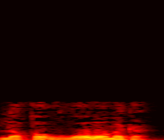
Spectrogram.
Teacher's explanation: قرأ ورش كلمتي لقد ظلمك بإدغام الدال في الظاء، فتصير لقد ظلمك مع تغليظ اللام لوقوعها بعد الظاء المفخمة.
